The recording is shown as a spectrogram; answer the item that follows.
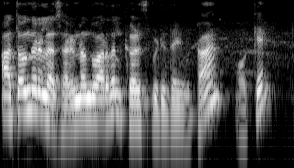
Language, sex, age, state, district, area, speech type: Kannada, male, 30-45, Karnataka, Vijayanagara, rural, spontaneous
